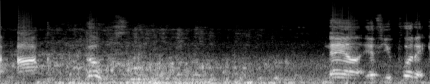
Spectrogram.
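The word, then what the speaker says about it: Akh ghost: All are rations for the Ark Ghost. And it's spelled AKHGHOST. The Ark Ghost.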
